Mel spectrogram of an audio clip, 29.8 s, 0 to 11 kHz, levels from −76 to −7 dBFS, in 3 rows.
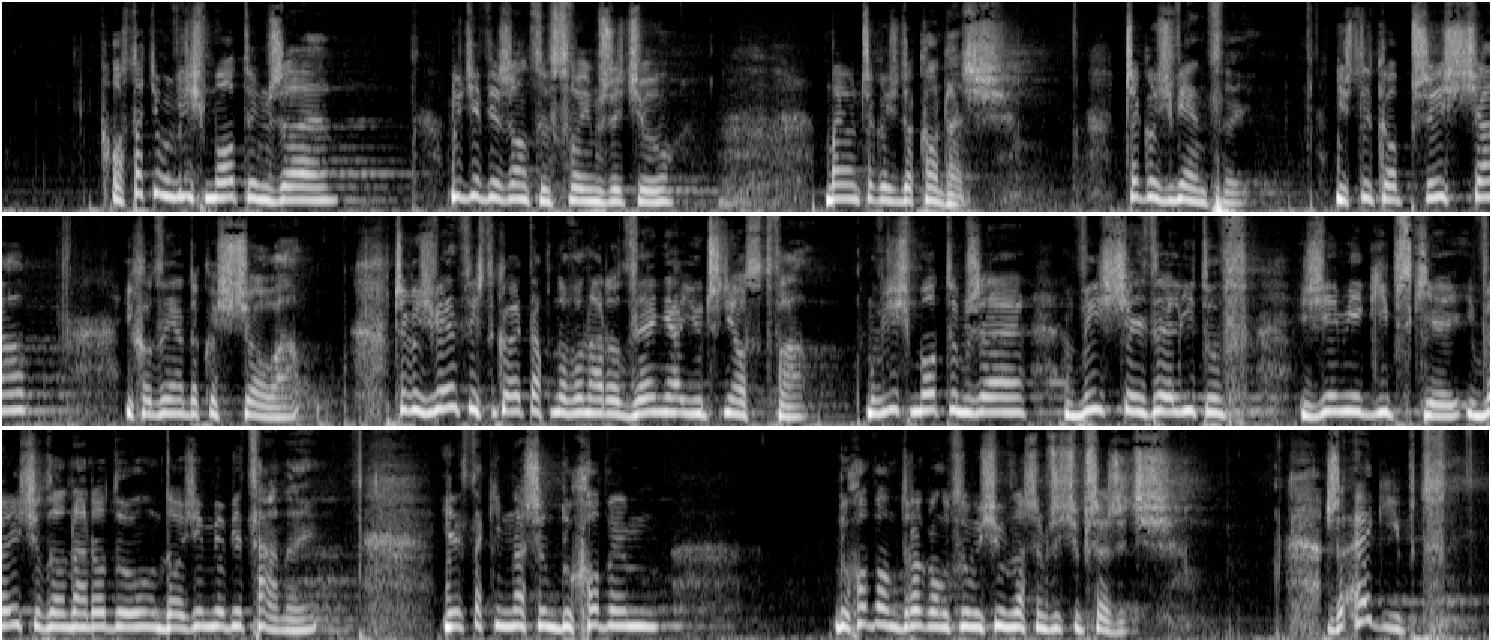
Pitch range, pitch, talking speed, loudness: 200-235 Hz, 220 Hz, 120 wpm, -21 LUFS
